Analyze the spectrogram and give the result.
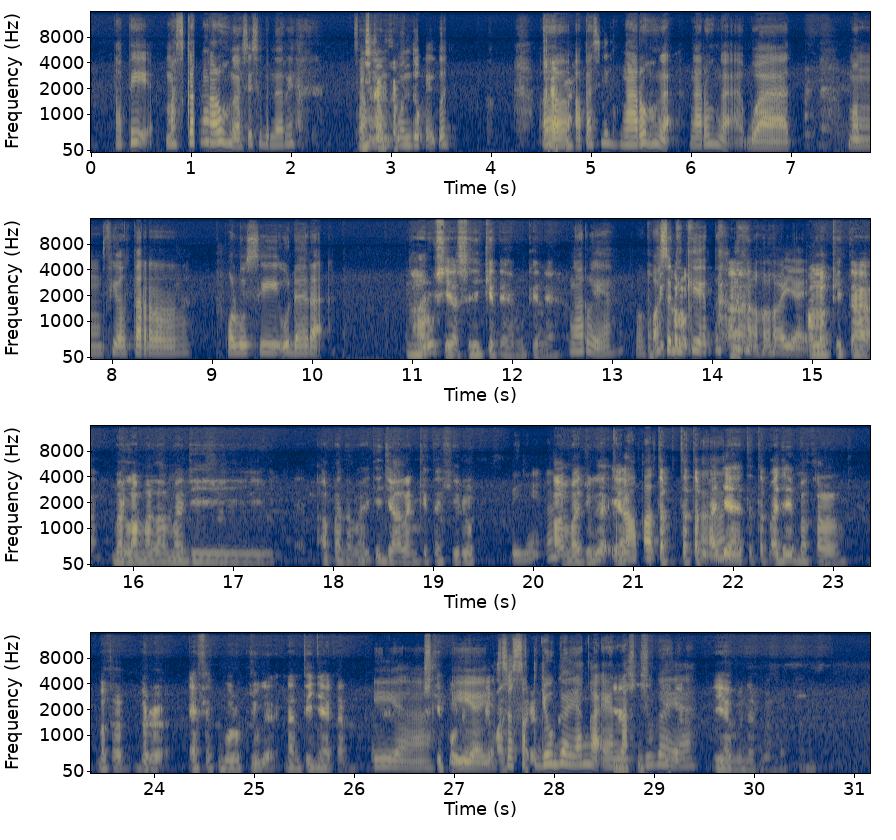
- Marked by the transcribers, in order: distorted speech; static; chuckle; other background noise; tapping; laughing while speaking: "oh sedikit. Oh"
- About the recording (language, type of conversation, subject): Indonesian, unstructured, Apa yang membuat Anda lebih memilih bersepeda daripada berjalan kaki?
